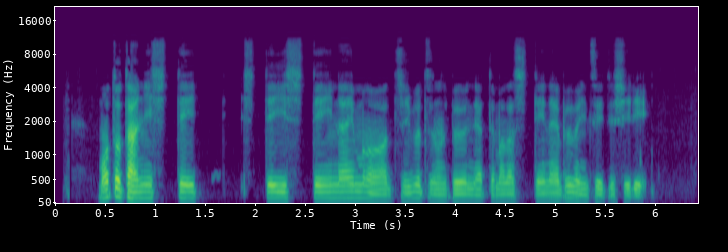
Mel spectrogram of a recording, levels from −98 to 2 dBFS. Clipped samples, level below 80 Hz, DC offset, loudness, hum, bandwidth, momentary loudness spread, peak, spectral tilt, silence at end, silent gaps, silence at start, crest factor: under 0.1%; -78 dBFS; under 0.1%; -29 LUFS; none; 10.5 kHz; 11 LU; -2 dBFS; -6 dB/octave; 0.55 s; none; 0.45 s; 28 dB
